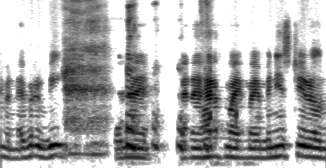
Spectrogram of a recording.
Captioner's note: laughs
